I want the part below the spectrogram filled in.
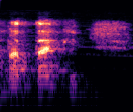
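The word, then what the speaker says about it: Potocki: Potoki, es Potoki, Potoki, lo Sí, siento. pero, o sea, se pronuncia Pataki, pero para que lo ubiquen, Potoki, ¿no?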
